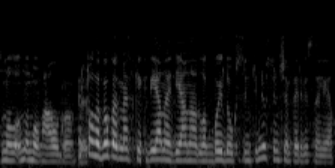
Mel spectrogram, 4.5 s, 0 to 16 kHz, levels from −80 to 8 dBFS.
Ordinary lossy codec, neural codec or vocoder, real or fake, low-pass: Opus, 32 kbps; codec, 16 kHz, 16 kbps, FreqCodec, larger model; fake; 7.2 kHz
